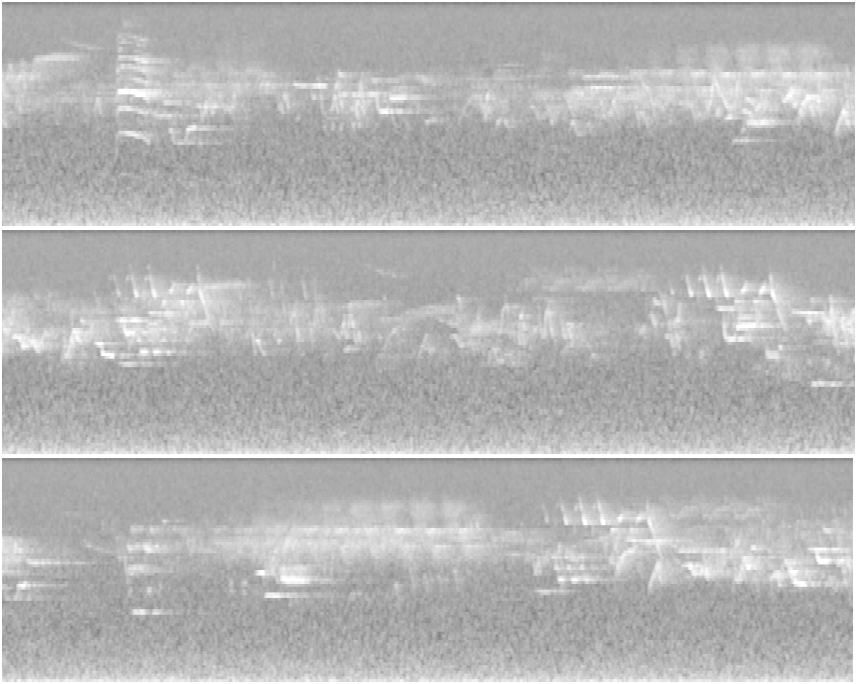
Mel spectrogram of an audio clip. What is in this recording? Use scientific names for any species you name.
Setophaga caerulescens, Vireo olivaceus, Cyanocitta cristata, Seiurus aurocapilla, Hylocichla mustelina, Poecile atricapillus, Pheucticus ludovicianus, Setophaga pensylvanica, Contopus virens, Mniotilta varia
